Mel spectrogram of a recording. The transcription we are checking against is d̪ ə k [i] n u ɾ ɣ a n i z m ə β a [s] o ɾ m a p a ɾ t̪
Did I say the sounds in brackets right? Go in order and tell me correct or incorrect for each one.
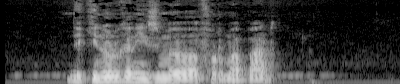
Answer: correct, incorrect: f

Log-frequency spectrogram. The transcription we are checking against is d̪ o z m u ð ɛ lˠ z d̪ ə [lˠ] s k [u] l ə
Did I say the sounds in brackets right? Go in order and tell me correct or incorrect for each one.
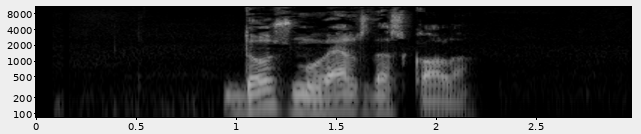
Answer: incorrect: none, incorrect: ɔ

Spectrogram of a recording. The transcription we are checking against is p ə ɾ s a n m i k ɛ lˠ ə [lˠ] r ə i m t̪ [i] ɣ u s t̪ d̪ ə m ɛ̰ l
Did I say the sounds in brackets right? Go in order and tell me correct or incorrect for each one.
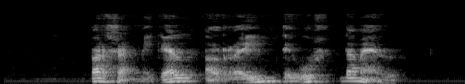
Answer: correct, incorrect: e

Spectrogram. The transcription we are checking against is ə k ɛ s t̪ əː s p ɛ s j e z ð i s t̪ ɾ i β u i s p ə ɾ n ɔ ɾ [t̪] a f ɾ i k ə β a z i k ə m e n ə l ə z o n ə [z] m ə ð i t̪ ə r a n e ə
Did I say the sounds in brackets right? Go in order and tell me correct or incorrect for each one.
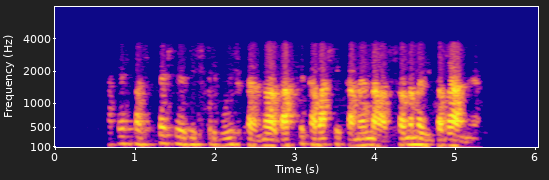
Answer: correct, incorrect: none

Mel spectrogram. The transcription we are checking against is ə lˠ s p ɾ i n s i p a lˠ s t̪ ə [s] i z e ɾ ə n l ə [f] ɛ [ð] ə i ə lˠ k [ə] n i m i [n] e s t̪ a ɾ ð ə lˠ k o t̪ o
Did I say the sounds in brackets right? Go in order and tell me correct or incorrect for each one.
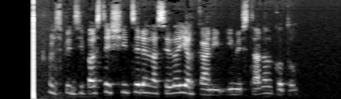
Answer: incorrect: ʃ, incorrect: s, correct, incorrect: a, incorrect: m

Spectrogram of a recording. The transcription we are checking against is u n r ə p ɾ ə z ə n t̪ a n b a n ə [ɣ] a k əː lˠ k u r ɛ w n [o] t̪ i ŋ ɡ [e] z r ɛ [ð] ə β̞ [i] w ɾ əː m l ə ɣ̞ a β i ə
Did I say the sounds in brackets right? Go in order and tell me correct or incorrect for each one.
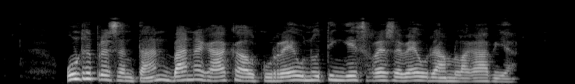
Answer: correct, correct, correct, incorrect: z, incorrect: ɛ

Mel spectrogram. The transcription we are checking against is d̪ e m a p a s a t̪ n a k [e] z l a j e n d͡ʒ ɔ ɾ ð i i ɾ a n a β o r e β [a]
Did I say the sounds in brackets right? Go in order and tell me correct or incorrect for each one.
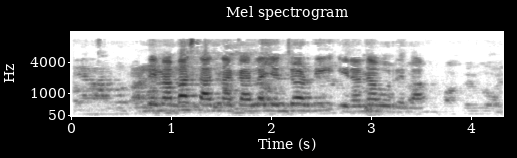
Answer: incorrect: a, correct

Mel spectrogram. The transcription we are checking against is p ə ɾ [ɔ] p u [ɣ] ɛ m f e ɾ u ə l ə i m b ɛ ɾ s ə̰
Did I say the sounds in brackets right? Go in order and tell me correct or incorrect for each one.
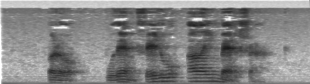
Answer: correct, incorrect: ð

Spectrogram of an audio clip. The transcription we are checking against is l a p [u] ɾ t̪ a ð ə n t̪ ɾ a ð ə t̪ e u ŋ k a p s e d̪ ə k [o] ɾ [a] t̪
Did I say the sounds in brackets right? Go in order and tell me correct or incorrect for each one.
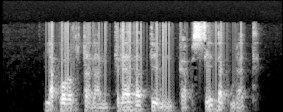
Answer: incorrect: ɔ, incorrect: u, correct

